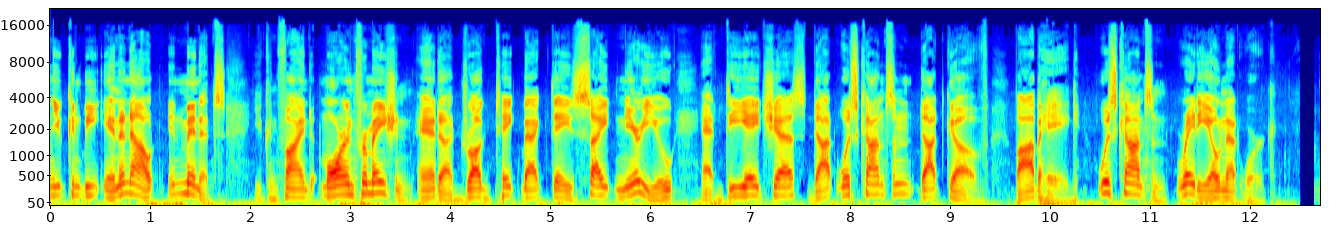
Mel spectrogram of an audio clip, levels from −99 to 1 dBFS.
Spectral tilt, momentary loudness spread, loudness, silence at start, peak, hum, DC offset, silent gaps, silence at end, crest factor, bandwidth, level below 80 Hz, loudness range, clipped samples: -3.5 dB/octave; 11 LU; -18 LUFS; 0 s; -2 dBFS; none; under 0.1%; none; 0.45 s; 16 dB; 17.5 kHz; -44 dBFS; 2 LU; under 0.1%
